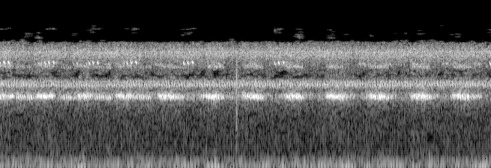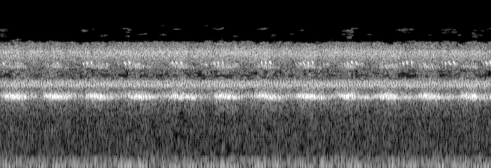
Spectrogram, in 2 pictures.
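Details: Night-time cricket chorus with wind, meant for relaxing sleep: continuous high, pulsing chirps in stacked bands, with a regular rhythmic throb of about two beats per second and a faint low rumble beneath.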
